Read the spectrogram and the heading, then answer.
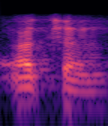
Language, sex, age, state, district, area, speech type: Marathi, male, 45-60, Maharashtra, Raigad, rural, conversation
